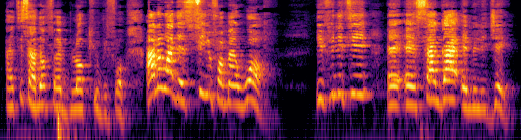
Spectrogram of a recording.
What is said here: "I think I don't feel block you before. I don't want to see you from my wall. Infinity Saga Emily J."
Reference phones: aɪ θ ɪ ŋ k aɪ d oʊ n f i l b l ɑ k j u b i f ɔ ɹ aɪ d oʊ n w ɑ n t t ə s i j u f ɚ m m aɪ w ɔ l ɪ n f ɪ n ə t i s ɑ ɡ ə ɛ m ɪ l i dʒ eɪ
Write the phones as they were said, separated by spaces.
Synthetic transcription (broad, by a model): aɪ t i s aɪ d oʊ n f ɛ b l ɑ k j u b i f ɔ aɪ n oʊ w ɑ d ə s i j u f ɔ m m aɪ w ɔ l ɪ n f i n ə t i s ɑ ɡ ə ɛ m ɪ l i dʒ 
